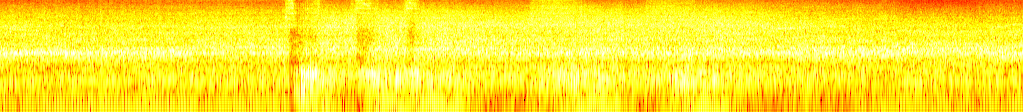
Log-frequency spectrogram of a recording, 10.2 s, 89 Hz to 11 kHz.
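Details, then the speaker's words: 1993 Rover 220 coupe, T-series engine, first run after head gasket and timing belt change, warming up for thermostat to open: settled, even idle with a couple of brief blips, no ticking or knocking, no exhaust blow; oil burning off block. Normal idle. "but I will just run it and hopefully we'll get the thermost to open in a minute I can't hear any exhaust blowing which is good"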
